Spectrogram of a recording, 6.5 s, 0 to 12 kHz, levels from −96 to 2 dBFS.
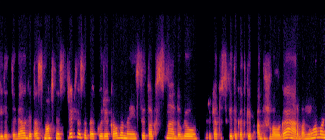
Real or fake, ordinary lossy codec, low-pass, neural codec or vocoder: real; MP3, 96 kbps; 10.8 kHz; none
